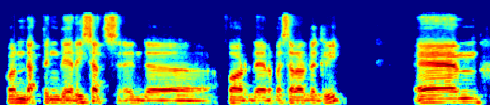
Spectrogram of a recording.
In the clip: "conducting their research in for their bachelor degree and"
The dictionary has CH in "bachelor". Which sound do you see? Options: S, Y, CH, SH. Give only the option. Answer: S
